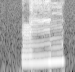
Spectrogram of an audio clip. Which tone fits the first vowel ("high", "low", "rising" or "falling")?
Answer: rising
